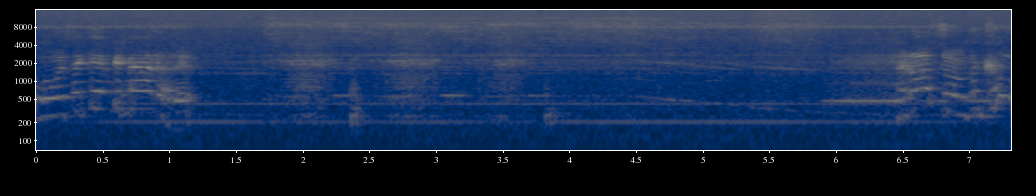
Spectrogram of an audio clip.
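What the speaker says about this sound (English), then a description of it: "powered by an electric power steering pump, which does make a lot of noise" Electric car's electric power steering pump whining with a steady tonal hum, heard under a person talking at the start and end.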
